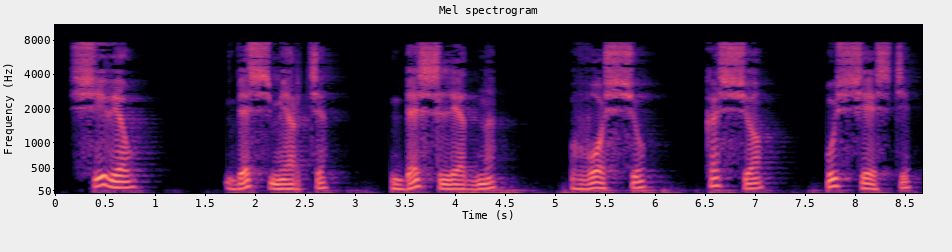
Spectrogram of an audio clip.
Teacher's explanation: Свісцячы «с» перад мяккімі зычнымі «с», «л», «м», «н», «ц», «п», «в» вымаўляецца мякка.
